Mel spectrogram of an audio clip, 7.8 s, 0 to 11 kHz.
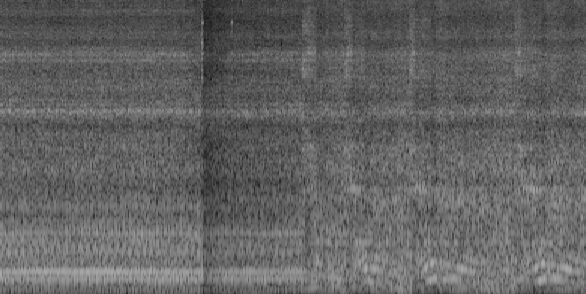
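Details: MerCruiser 4.3 V6 boat engine, new block, new fuel pump, after apparent water in fuel cleared: steady, even hum with no misses or knocks, settling into smooth idle; normal running.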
